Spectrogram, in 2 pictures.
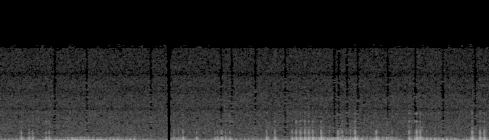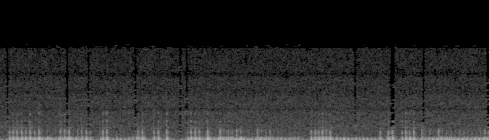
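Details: Purring from playful Siamese kittens, a steady low drone broken into short surges with brief gaps, a few light clicks and rustles over it.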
